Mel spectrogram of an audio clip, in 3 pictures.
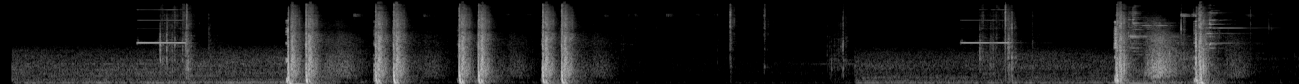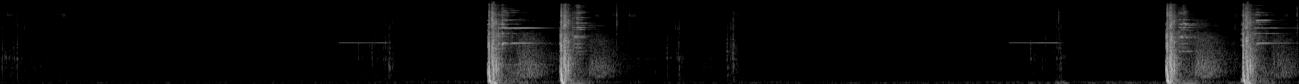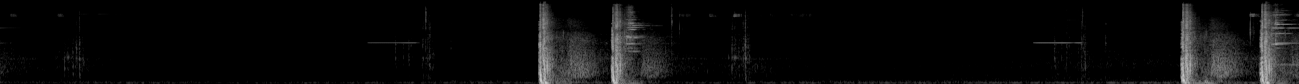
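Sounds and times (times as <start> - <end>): gunshots: 2.8 - 6.1, 11.1 - 12.5, 17.9 - 19.1, 31.4 - 32.7, 37.8 - 38.9
metallic ringing of steel targets: 11.1 - 13.2, 17.9 - 19.4, 24.7 - 27.0, 31.7 - 34.1, 37.8 - 38.9.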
